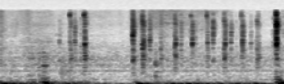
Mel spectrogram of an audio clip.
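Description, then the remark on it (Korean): Rapid keystrokes clatter on a broken computer keyboard whose keys are not responding, a quick burst of clicks, a short pause, then another flurry of uneven tapping, moderately loud over a low background hum. “키가 안 먹어. 아 키보드가 꺼져.”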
